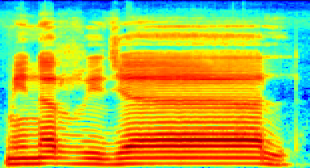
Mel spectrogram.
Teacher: یہاں پر را باریک پڑھا جائے گا زیر کی وجہ سے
